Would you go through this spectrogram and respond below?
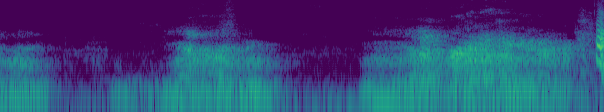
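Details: Dog growling during play, two low rumbling bursts separated by a short pause, ending with a brief sharp high sound.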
